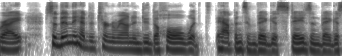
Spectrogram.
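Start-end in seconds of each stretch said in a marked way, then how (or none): none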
